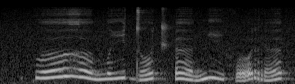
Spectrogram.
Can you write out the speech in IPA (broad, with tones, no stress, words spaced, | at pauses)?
kʷɤː˧˥ ɣɤ˥˨ŋʷi˧˥do˩˥ t͡ʃʼəː˧˩ ŋi˥˨fo̰˩˥rə˩˥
